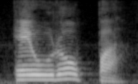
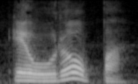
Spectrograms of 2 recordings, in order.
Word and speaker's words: Europa: spelled the same as in English but it's pronounced a little bit different Asia okay and then we have Europa Europa right again it looks a lot like EUR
